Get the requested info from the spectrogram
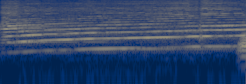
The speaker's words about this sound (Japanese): じゃあこのサーランギ、うん、ね、どういう特徴があるのか、はい、ちょっと皆さんに聞いていただきたいと思います。弓で弾く楽器なのと、あとはこのギターとかってったらフレットとかあるんですこれはフレットがないんであの自由にこうスライド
